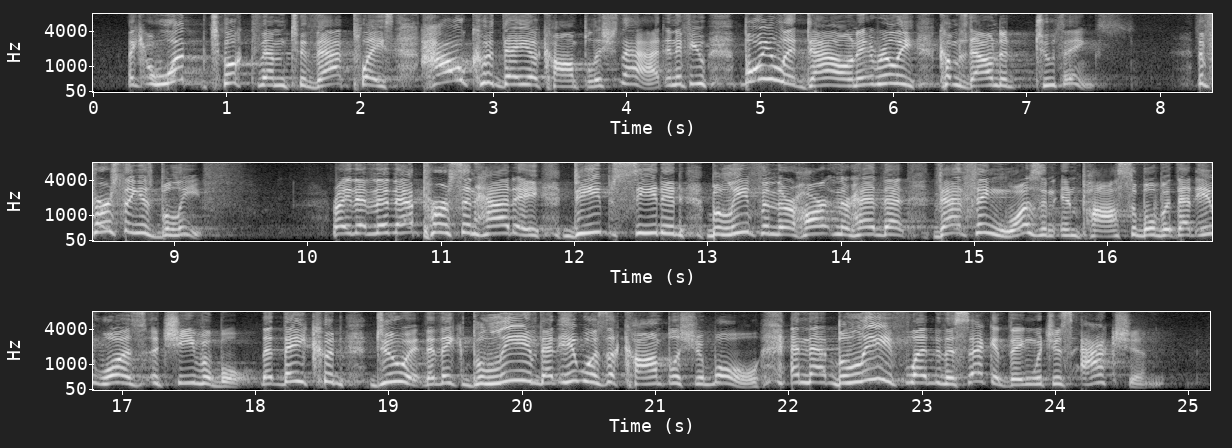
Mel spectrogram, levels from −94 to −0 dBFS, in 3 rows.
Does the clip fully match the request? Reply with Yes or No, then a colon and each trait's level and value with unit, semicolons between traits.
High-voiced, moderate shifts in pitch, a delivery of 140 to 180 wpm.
No: very high, 285 Hz; average, 3.9 semitones; average, 190 wpm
